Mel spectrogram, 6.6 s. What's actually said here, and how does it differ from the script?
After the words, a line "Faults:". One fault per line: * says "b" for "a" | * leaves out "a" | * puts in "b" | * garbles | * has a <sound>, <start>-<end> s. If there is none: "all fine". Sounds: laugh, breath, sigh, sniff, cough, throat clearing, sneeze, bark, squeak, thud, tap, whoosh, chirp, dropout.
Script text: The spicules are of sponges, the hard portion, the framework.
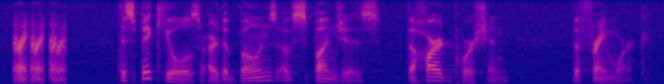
The spicules are the bones of sponges, the hard portion, the framework.
Faults:
* has a laugh, 0.1-0.7 s
* puts in "the bones"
